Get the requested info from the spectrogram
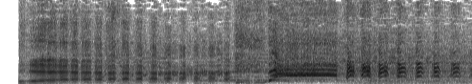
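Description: Maniacal Joker-style cackling laugh: quick bursts of 'ha-ha' about six a second, a long high held cry in the middle, then more rapid laughter.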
